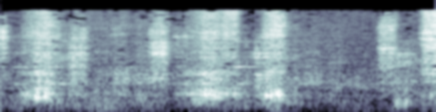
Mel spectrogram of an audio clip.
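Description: Noodles slurped in off chopsticks in several short noisy pulls, close to the microphone, followed by chewing.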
